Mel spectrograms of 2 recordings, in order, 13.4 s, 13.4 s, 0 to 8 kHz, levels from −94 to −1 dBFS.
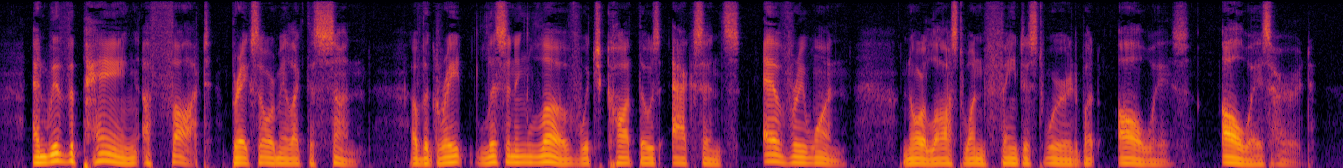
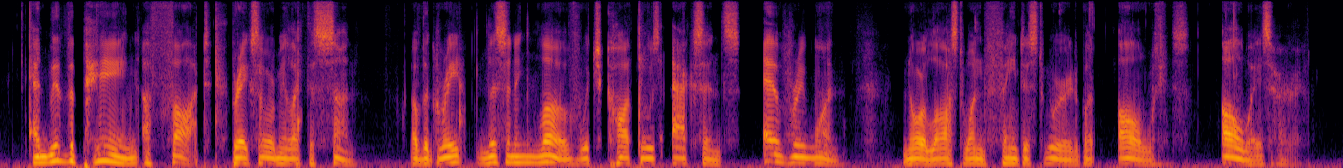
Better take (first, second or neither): first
